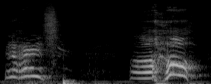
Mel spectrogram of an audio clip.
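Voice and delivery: aching from laughter, words squeezed out; after laughing hard. Real, not acted. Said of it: "oh, my stomach hurts".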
